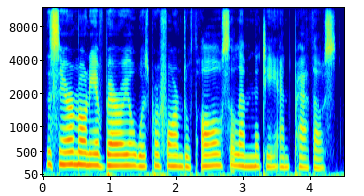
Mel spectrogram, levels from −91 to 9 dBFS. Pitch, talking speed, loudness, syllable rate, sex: 215 Hz, 145 wpm, -18 LUFS, 4.9 syllables/s, female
